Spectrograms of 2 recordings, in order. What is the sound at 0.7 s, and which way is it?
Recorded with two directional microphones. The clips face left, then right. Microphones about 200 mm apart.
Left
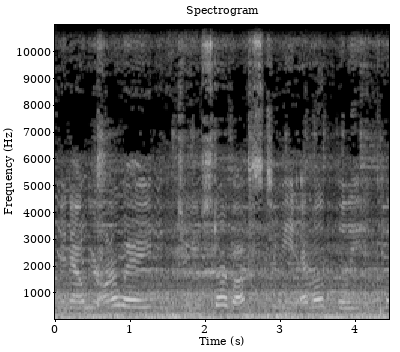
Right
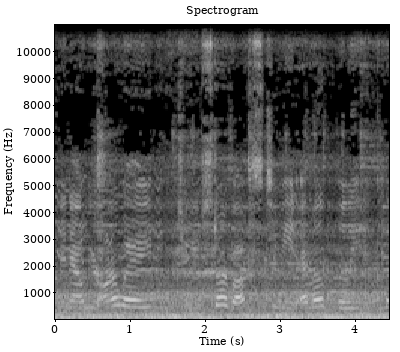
Vehicle, 10° left (ahead or behind).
